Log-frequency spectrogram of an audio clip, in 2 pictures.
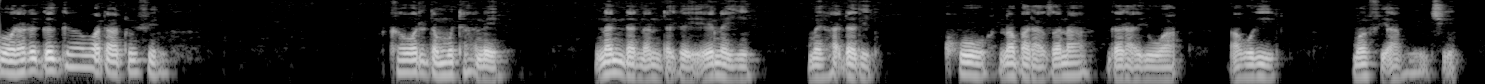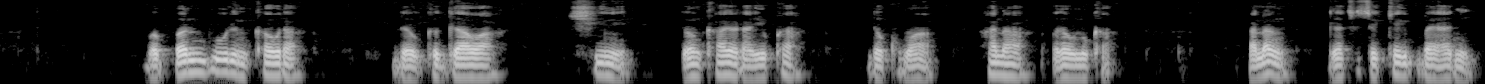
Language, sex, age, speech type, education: Hausa, male, 30-45, spontaneous, tertiary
